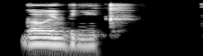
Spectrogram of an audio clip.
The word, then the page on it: golymbnik: po nasimu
